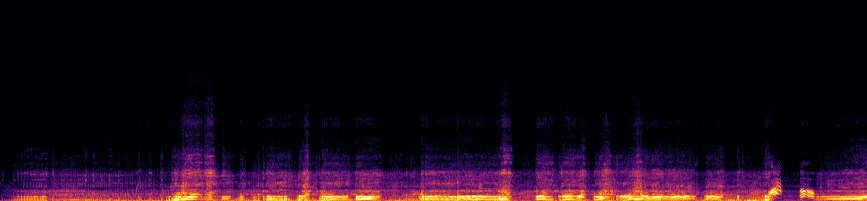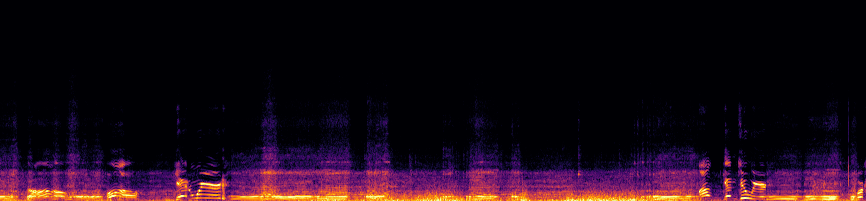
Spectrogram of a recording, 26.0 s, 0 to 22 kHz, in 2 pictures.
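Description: Kawasaki KDX220's single-cylinder two-stroke engine pulling a dirt bike along a trail. The engine revs up and drops back again and again as the throttle opens and closes and gears change.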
